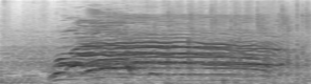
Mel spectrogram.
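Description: A group of children cheers loudly, shrill excited voices swelling after a moment of background noise and holding for a couple of seconds before easing slightly.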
